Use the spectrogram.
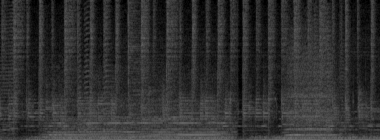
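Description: A steady, loud rumbling cartoon train sound with a sustained tonal hum, briefly dipping midway before continuing, with no voices.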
